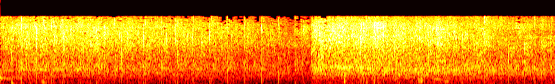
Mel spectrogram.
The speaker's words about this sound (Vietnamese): Chúng ta hãy cùng dành những tràng pháo tay thật lớn để cùng chào đón chị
